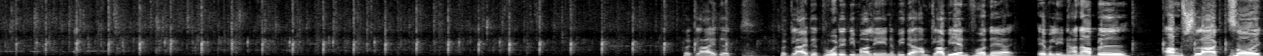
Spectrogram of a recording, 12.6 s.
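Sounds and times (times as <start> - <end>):
audience applause: 0.0 - 9.0
speech: 6.8 - 12.6.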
